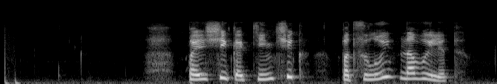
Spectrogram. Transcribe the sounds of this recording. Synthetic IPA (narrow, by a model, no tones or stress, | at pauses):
pɐɪɕːikɐkʲinʲt͡ɕɪk | pət̪sɨlˠujnɐvɨlʲɪt̪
